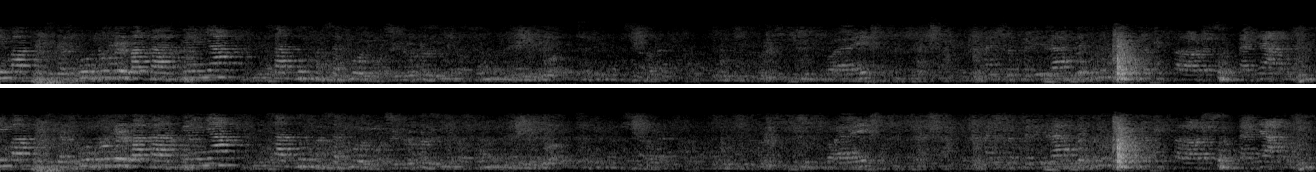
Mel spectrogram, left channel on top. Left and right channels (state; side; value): normal; both; correlation 0.39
